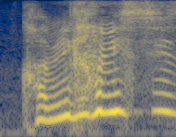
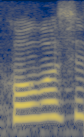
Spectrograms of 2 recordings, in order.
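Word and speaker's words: 神々しい: 神々しいじゃなくて神々しいって読むんだね。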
